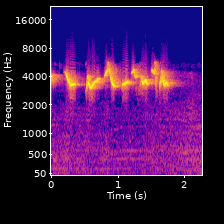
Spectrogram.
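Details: Azulão described as a 'terrorista' singer gives a short, rich warbled phrase of about seven looping whistled notes, clear and close against near silence.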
